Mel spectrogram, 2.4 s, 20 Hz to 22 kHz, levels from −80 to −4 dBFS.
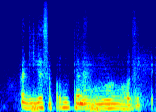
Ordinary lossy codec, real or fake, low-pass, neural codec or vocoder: none; fake; none; codec, 44.1 kHz, 0.9 kbps, DAC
